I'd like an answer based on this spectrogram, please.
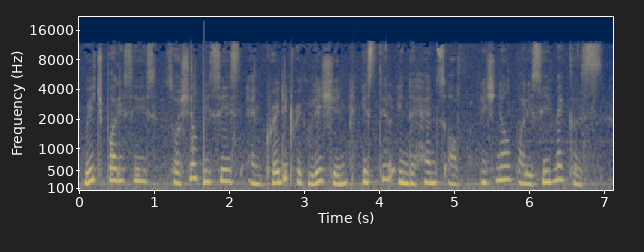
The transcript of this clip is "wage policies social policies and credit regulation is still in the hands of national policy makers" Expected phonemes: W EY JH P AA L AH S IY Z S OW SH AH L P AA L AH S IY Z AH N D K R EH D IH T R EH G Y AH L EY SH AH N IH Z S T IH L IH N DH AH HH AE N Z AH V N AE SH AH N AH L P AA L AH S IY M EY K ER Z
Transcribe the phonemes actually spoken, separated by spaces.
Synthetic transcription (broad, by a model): W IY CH P AA L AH S IY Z S OW SH AH L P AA L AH S IY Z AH N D K R EH D IH T R EH G Y AH L EY SH AH N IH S T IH L IH N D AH HH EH N S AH F N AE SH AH N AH L P AA L AH S IY M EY K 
